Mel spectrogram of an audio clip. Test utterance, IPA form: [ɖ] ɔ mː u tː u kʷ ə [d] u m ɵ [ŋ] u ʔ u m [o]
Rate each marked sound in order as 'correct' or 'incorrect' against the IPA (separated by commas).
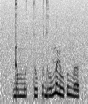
correct, correct, incorrect, incorrect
